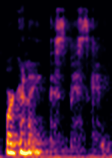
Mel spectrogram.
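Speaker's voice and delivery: quick excited whisper. Real, not acted. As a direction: whisper before the bite. About to eat the biscuit.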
